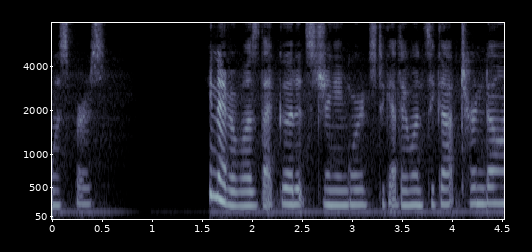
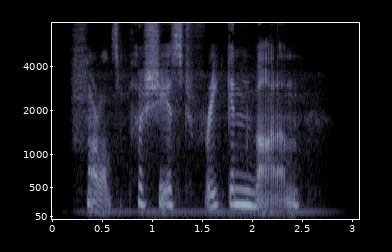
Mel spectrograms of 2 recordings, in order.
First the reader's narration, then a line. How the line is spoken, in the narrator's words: Dean mutters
